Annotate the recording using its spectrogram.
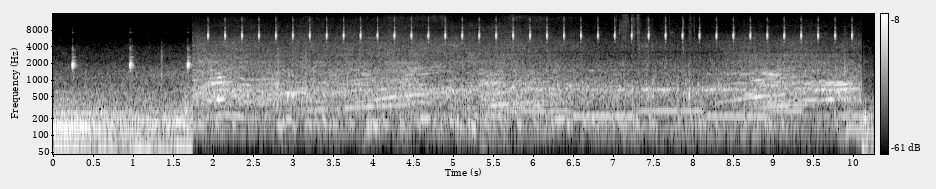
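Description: Car turn-signal indicator ticking about once every three-quarters of a second over a low cabin hum. About two seconds in the sound cuts over to a quicker steady high ticking, four or five a second, with sliding and stepped tones beneath it, like a music track laid over the drive.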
